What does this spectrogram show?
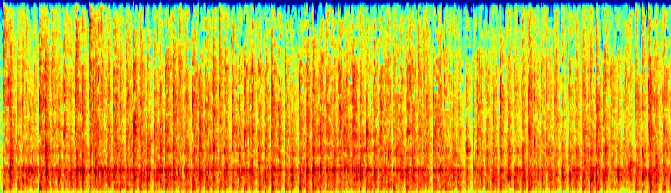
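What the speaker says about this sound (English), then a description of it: "Now we're going to give that a rather good shake." A cocktail shaker full of a drink mixture is shaken hard, giving a loud, steady, continuous rattling wash that runs evenly for about ten seconds without pause.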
